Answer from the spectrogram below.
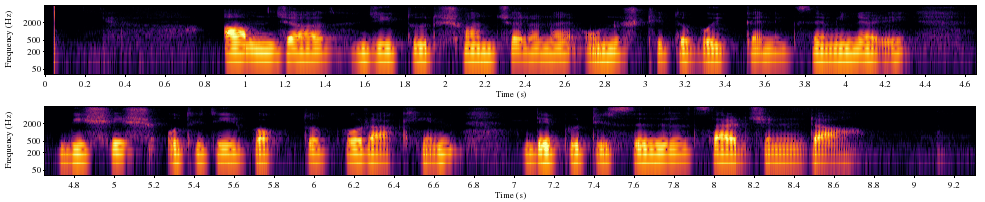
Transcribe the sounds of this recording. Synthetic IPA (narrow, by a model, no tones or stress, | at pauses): amd͡ʑad̪d͡ʑit̪uɾʃɔnt͡ɕalonaeʔonuʃʈʰit̪obojɡːanikseminaɾebiʃeʃot̪ʰit̪iɾbɔk̚t̪obːoɾakʰenɖepuʈisibʱilsaɾd͡ʑeɳɖa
